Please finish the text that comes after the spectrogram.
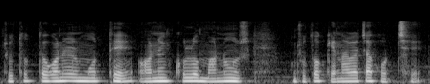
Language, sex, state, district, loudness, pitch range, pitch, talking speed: Bengali, male, West Bengal, Cooch Behar, -16 LUFS, 140-155 Hz, 150 Hz, 110 wpm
